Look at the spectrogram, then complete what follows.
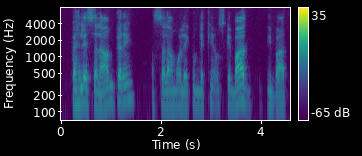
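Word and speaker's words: السلام عليكم: ऊपर इस्लाम हो क्योंकि आप बीच में लाम डालना भूल जाते हैं सलाम के स्पेलिंग हैं अलिफ लाम सीन लाम अलिफ मीम अल सलाम वालेकुम उसको जब हम लाम को साइलेंट कर देते हैं तो वह अस्सलाम वालेकुम हो जाता है लेकिन लाम वो अपनी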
